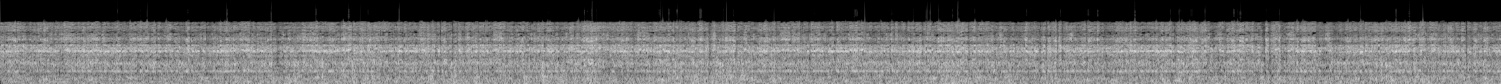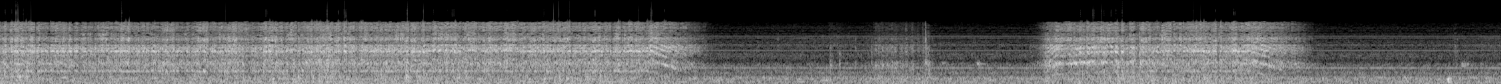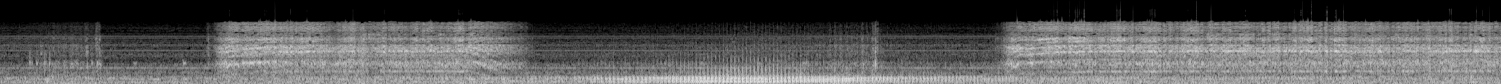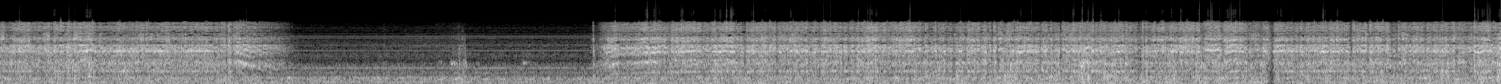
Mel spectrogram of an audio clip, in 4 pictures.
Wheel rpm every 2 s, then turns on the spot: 160, 160, 160, 160, 160, 160, 160, 160, 160, 160, 130, 10, 40, 130, 0, 10, 130, 60, 0, 20, 140, 160, 160, 120, 10, 60, 160, 160, 160, 160.
none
